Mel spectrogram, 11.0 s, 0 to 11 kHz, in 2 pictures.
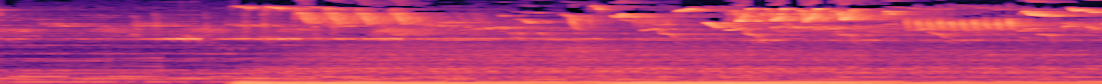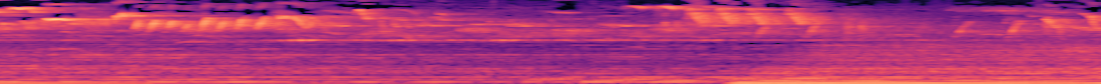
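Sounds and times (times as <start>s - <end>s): ambient music: 0.0s - 11.0s.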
